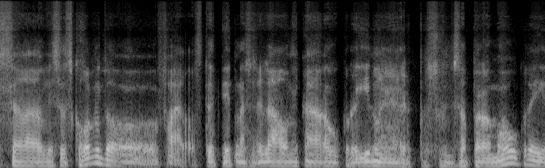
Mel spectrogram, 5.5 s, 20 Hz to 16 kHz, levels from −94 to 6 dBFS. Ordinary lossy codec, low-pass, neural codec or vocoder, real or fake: Opus, 24 kbps; 14.4 kHz; codec, 32 kHz, 1.9 kbps, SNAC; fake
